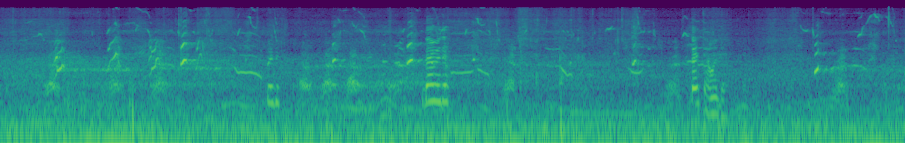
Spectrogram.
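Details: Medium poodle whimpering in thin, high whines, some drawn out for about a second, others short and broken, scattered through the recording with soft human voices in the background.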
